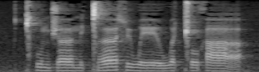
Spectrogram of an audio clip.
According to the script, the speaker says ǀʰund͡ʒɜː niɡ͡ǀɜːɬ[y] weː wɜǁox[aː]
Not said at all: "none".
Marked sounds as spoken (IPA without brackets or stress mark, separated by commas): y, aː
